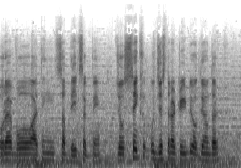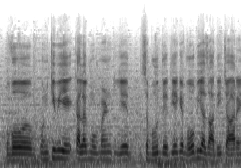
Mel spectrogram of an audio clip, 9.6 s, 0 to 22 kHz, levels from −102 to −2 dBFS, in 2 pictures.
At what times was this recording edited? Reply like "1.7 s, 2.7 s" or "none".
none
